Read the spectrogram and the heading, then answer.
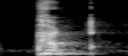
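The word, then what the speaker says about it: फट्: Phat. ठीक है और इसमें the pronunciation has to be PH, not F. – Phat. – Ha, not fan. Hmm. Because the pha pronunciation is not there in Sanskrit.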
